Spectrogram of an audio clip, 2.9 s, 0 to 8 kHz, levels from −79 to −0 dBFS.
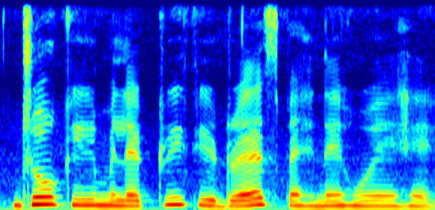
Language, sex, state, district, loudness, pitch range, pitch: Hindi, female, Madhya Pradesh, Bhopal, -16 LUFS, 200-230 Hz, 210 Hz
